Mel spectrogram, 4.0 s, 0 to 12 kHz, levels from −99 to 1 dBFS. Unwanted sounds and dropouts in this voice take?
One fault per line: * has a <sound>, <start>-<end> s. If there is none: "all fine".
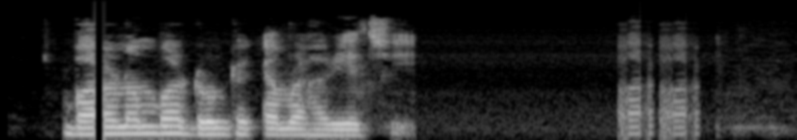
* has a dropout, 0.5-0.5 s
* has a laugh, 3.1-3.5 s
